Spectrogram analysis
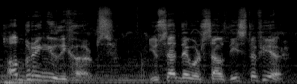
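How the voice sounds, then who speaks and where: A man playing a hardened young Greek mercenary in a dramatic video game, gruff, terse and intense in his delivery. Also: a little high, sing-song, moderate pace, music in the background. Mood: wry, businesslike. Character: hardened young Greek mercenary, skeptical, driven to protect family.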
